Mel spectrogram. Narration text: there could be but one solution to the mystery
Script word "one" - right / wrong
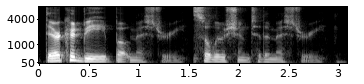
wrong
